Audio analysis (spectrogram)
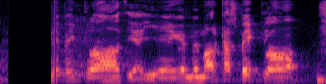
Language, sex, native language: Icelandic, other, Icelandic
